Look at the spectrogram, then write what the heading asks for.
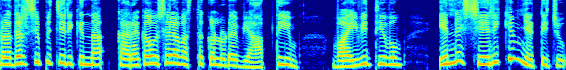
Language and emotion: Malayalam, surprised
